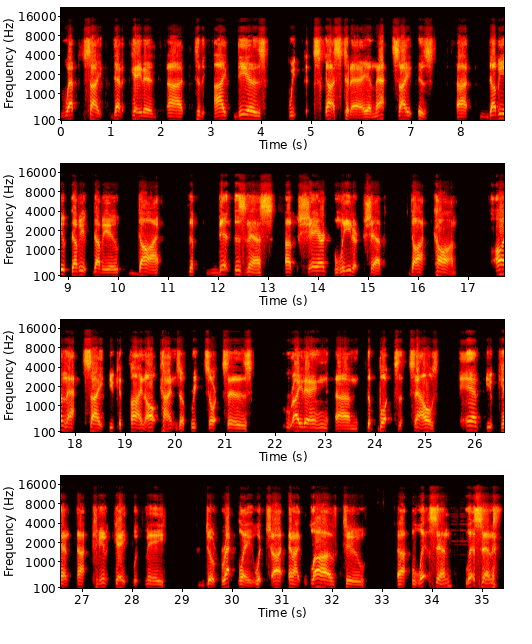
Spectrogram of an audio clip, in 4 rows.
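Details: Adult male with a rare neurological voice disorder acquired in 2012 that made speaking difficult; partial voice loss over a roughly 10-year course, now speaking without pain though still audibly affected: spasmodic dysphonia.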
